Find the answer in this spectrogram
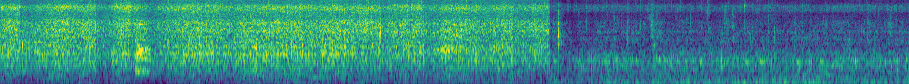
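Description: Pork belly and kimchi sizzling and crackling on a grill pan over a gas burner. The sizzle drops suddenly to a much quieter hiss about three seconds in.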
